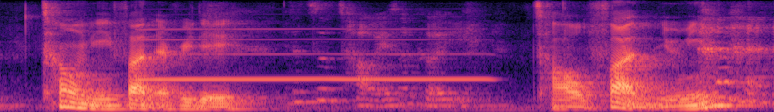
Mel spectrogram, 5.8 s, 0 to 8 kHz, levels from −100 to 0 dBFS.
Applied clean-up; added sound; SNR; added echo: none; Wind instrument, woodwind instrument; 12 dB; reverberation time 0.8 s.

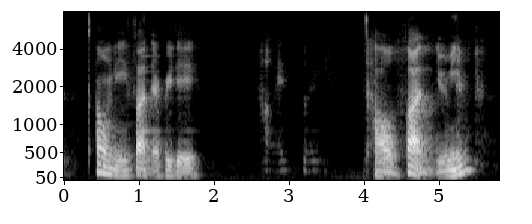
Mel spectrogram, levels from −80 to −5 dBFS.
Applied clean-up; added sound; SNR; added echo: neural mask model DeepFilterNet 3.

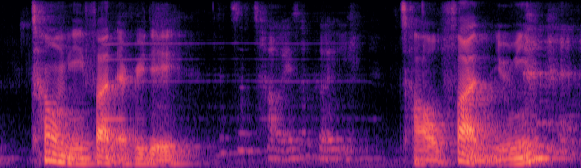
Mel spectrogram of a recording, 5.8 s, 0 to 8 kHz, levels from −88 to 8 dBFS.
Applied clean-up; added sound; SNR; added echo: neural separator model SepFormer DNS4.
